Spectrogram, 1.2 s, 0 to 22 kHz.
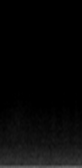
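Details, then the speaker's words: John Deere LT190 riding mower after replacing the transmission pulley that caused squealing and jumping: steady, even low drone, no squealing or grinding, drives forward and reverse; normal running. "and we'll fire it up here as you can hear it's is a lot quieter now and it actually drives forward and backward just"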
